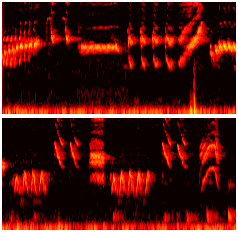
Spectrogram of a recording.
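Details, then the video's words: Caged starling song, a varied medley of clear whistles, buzzy trills and rapid warbled phrases, with steady low background hum and a single loud click. "Gacorr!! Burung Jalak"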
